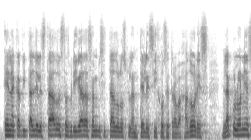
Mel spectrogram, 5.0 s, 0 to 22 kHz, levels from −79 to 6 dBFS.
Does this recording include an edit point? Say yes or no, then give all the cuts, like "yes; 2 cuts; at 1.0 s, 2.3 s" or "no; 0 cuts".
no; 0 cuts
